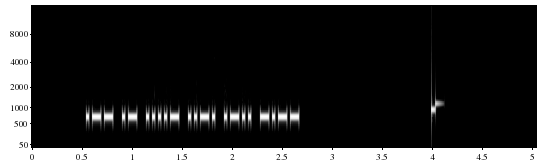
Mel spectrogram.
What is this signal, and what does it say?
Morse code, heard as a keyed tone, about 40 wpm, 700 Hz. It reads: WA4FLY
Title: USA Call Signs - 2x Character Spacing - 40wpm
